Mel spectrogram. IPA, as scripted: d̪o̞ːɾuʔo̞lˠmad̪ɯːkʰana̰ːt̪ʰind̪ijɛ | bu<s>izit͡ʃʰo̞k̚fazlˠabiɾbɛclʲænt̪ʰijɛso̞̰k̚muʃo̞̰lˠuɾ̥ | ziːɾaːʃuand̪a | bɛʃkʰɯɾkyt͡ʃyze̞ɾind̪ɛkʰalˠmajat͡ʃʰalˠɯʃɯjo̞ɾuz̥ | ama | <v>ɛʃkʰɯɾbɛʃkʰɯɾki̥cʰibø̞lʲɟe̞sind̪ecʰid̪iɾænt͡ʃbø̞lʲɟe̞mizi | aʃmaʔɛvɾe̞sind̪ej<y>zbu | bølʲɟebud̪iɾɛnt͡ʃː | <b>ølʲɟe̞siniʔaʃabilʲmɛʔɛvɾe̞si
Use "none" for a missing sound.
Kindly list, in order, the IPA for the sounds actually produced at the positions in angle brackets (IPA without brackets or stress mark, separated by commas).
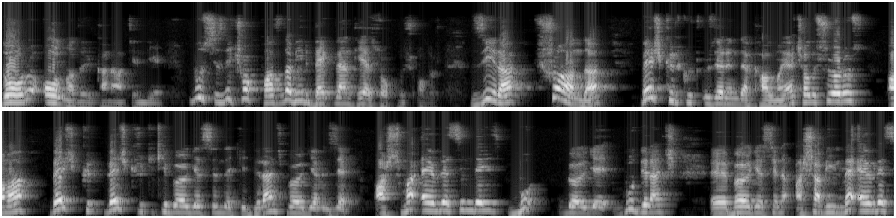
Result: s, b, i, b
